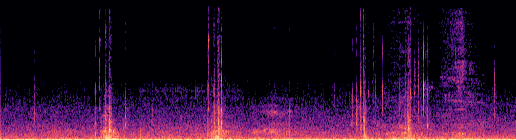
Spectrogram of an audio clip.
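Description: Soft menu clicks sound as selections change.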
